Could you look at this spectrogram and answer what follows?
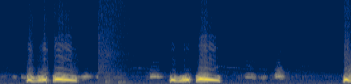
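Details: Spotted dove luring call for stimulating rivals, low mellow coo phrases of a quick double note and a drawn-out falling coo, repeated about every three seconds with faint soft notes between.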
